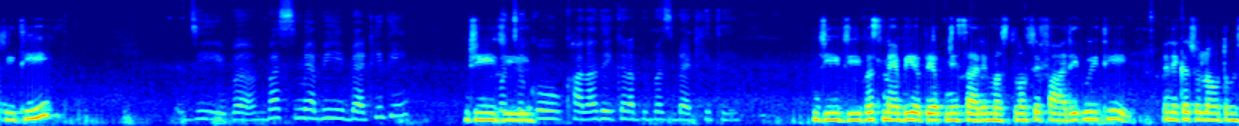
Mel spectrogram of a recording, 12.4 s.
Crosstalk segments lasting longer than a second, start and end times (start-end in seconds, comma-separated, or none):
none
